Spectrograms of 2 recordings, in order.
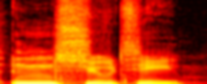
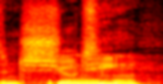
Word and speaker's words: Ncuti: And then his mom said, you idiot son of mine, it's Ncuti. And so he learned at age 26 how to actually say his name. So I guess the rest of us get a bit of a pass, but it's Ncuti, Gatwa, Ncuti. Yeah.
